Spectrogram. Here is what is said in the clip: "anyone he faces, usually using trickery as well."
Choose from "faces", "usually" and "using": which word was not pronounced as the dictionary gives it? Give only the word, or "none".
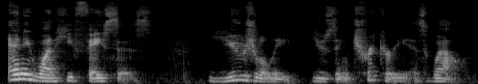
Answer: none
